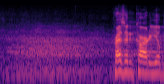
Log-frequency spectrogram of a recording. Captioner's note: audience laughing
